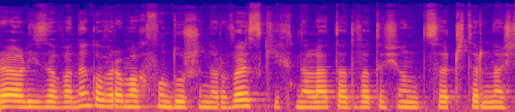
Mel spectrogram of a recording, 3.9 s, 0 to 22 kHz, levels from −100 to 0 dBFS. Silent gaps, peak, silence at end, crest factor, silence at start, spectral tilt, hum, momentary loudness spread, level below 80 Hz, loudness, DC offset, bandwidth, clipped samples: none; -4 dBFS; 0 s; 14 dB; 0 s; -6 dB/octave; none; 6 LU; -52 dBFS; -19 LUFS; under 0.1%; 15 kHz; under 0.1%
